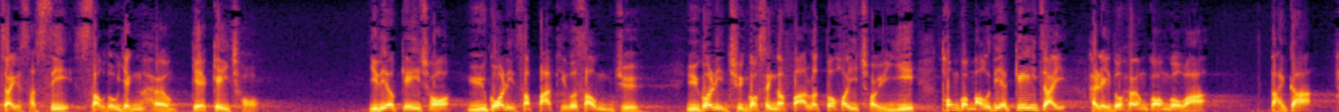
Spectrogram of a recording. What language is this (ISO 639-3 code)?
yue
